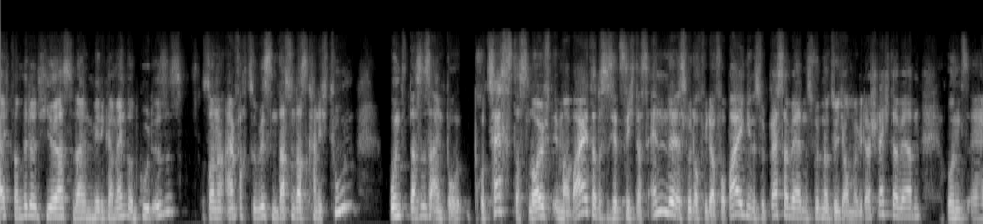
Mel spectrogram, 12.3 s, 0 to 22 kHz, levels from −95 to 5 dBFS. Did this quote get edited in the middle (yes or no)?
no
